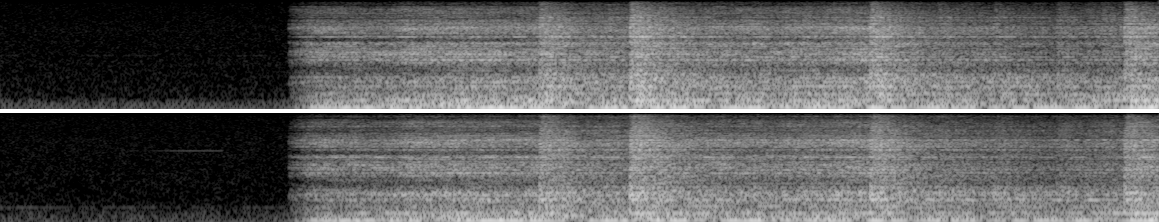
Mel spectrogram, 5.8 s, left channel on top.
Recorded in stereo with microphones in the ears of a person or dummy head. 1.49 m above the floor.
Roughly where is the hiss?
Centre.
